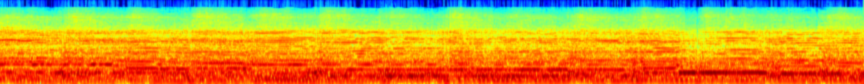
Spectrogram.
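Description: Live rock band playing an instrumental passage: electric guitars and bass, with a melody of held guitar notes over the band.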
